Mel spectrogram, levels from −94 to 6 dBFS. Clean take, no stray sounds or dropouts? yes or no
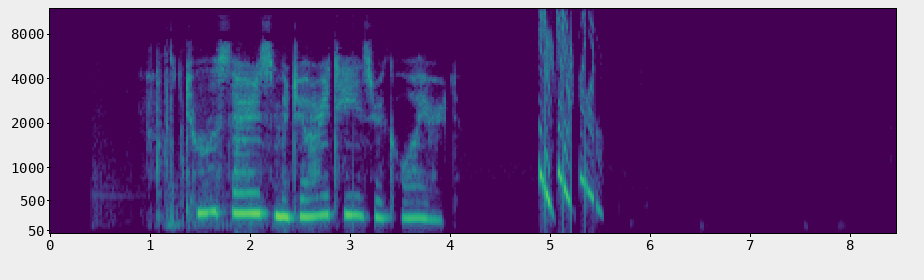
no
